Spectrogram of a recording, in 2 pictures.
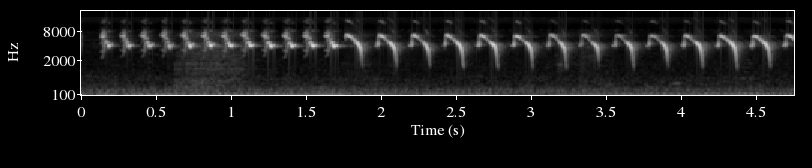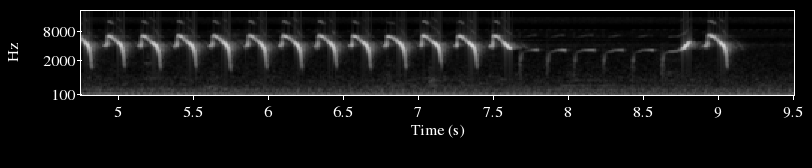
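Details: White-headed munia song used for songbird training to rouse a reluctant bird into singing. A long, rapid series of high, sharply descending whistled notes repeats about three times a second, fades into soft faint tones, then ends with one louder sweep.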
